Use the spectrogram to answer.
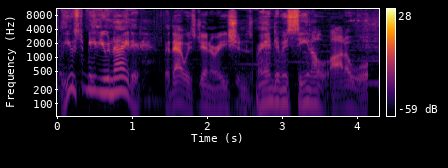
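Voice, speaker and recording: A put-on character voice from a man, very deep and low in pitch, at a very fast pace amid clear background noise. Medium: video game. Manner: rambling, warm.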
